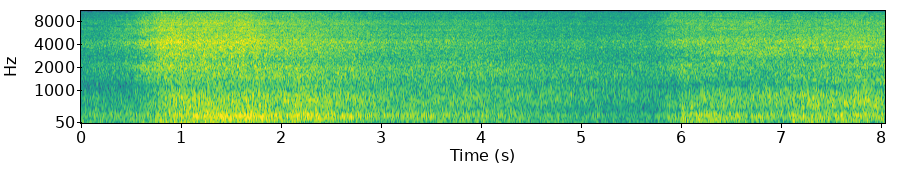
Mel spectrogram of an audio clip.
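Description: Sea surf breaking and washing up a sand-and-pebble beach, swelling about a second in and again about six seconds in.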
